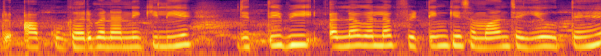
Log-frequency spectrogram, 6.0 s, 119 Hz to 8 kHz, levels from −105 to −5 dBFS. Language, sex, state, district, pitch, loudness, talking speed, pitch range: Hindi, female, Rajasthan, Bikaner, 255 Hz, -16 LUFS, 150 wpm, 240-275 Hz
